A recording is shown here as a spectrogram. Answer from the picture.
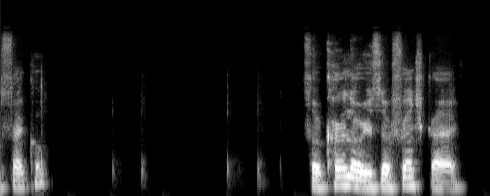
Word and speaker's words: Carnot: that is called the kernel cycle so colonel is a french guy he's a french guy so i think the t is silent and this is a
